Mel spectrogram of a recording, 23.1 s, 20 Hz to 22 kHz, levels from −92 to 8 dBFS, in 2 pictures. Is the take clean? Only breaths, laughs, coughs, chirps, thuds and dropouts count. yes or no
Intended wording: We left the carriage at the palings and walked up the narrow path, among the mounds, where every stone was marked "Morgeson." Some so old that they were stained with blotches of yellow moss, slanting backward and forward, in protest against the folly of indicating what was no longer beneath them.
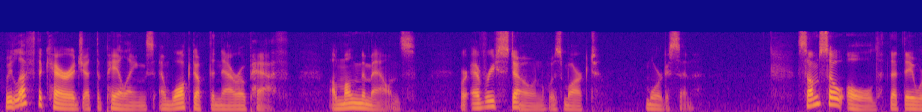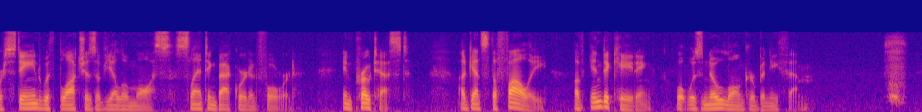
no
